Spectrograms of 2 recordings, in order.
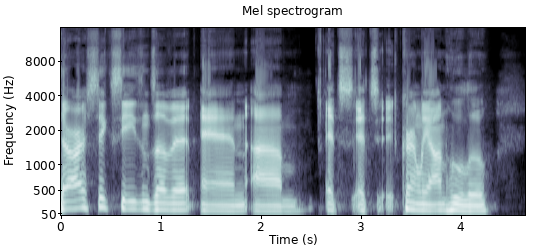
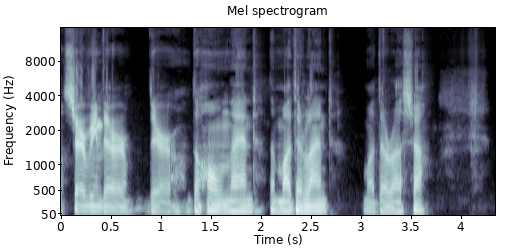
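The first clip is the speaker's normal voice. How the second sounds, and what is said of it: Terrible put-on accent. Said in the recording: “that's my terrible accent that I tried to put together”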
